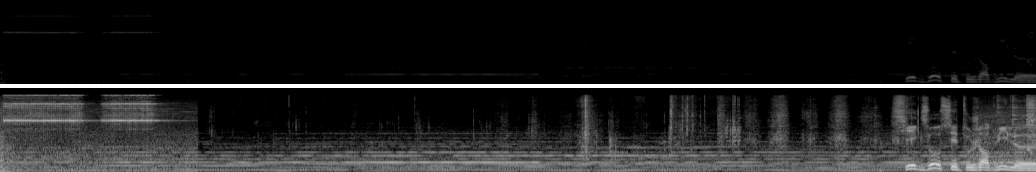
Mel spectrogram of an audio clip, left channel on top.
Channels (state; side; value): quieter; left; 38.3 dB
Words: Si Exos est aujourd'hui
